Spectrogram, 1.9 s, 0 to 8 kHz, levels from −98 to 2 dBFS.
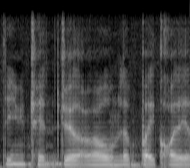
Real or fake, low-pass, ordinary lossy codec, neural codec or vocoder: fake; 7.2 kHz; none; autoencoder, 22.05 kHz, a latent of 192 numbers a frame, VITS, trained on many speakers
